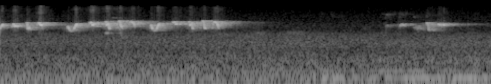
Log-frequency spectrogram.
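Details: Early-summer lesser cuckoo whose voice carries through valley and forest: a long, rapid stuttering phrase of many notes lasting nearly three seconds, then a shorter phrase after a pause.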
